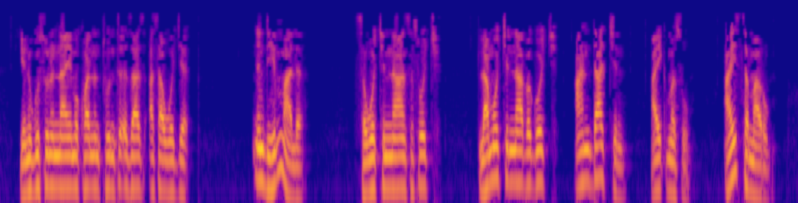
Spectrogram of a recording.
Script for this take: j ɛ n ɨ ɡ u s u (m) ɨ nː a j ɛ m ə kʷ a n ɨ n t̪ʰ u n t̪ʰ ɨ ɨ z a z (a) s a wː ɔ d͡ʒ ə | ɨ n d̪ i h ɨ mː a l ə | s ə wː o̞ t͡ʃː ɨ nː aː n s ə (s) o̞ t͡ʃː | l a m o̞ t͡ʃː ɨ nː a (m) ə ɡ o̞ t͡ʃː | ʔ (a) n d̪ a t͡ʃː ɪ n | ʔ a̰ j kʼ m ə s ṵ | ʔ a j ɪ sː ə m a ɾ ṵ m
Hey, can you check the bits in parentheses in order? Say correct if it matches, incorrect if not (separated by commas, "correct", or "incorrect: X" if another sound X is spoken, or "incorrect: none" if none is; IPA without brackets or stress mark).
incorrect: n, correct, correct, incorrect: b, correct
